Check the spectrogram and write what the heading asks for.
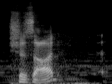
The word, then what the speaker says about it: Shahzad: morning Tricia's odd hmm who is his uh Shahzad yeah had that written spell it because you might be pronounced H aaz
